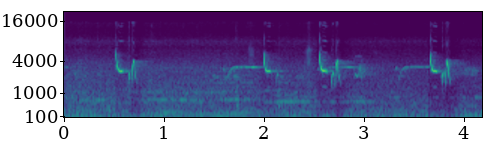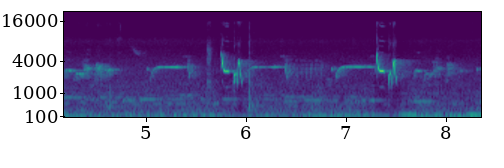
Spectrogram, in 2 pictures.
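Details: ['Male red-headed tailorbird lure call: rapid high swooping chips alternate with short flat whistles in a lively, repeated run of about seven bursts across eight seconds, over faint low hum.']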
